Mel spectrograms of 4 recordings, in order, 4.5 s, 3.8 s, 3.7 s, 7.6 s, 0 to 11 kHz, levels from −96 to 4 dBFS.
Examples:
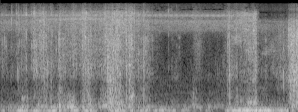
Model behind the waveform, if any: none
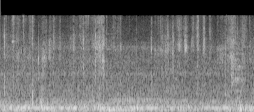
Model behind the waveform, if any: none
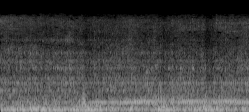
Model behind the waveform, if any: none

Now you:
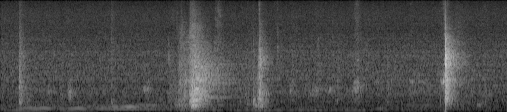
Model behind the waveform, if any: none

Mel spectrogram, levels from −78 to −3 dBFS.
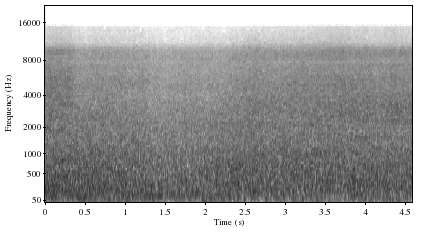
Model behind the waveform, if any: none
